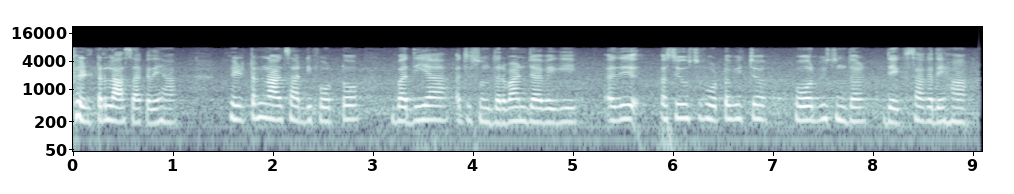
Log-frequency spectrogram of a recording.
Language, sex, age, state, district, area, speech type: Punjabi, female, 18-30, Punjab, Barnala, urban, spontaneous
